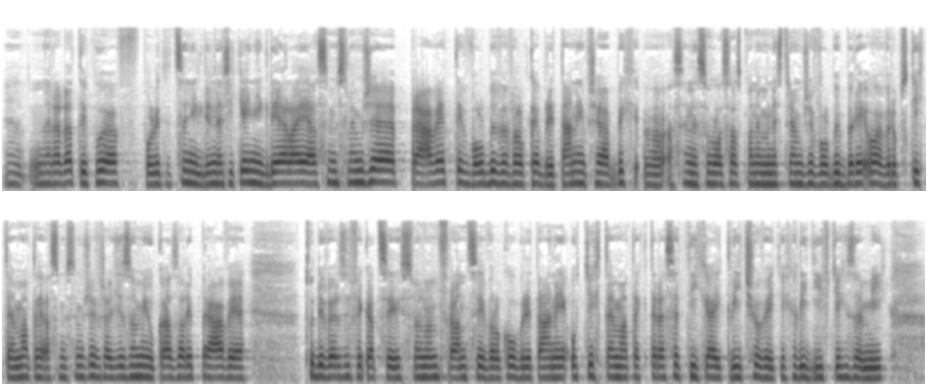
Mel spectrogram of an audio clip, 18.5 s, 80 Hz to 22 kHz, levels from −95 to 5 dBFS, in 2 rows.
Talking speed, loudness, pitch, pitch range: 195 wpm, -26 LUFS, 190 Hz, 185-200 Hz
